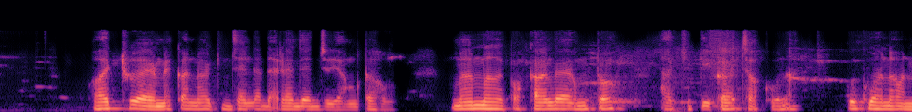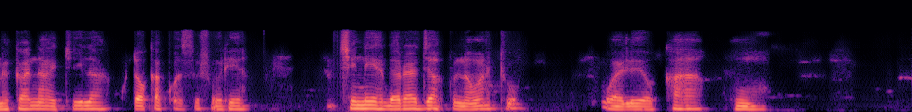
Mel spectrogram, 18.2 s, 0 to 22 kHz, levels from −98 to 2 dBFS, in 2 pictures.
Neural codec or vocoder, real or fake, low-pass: codec, 16 kHz, 1 kbps, X-Codec, HuBERT features, trained on balanced general audio; fake; 7.2 kHz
